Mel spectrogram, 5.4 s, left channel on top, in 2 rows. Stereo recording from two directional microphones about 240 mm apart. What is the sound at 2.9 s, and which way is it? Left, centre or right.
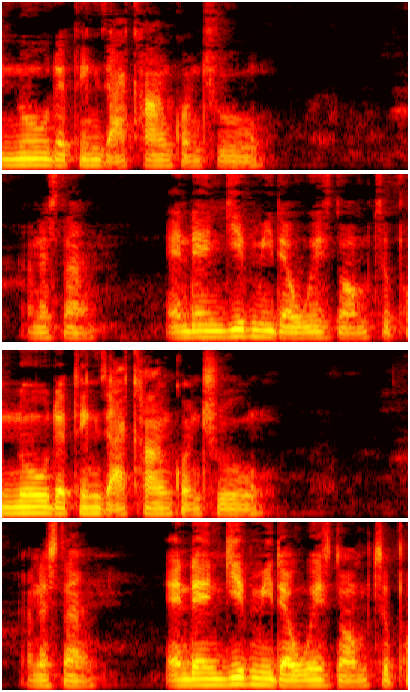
Speech, right.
